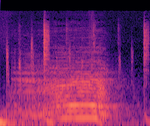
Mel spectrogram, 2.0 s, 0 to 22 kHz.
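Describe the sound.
An Aberdeen Angus cow moos on a farm in Forfar, Angus, from a herd revived with frozen semen from the 1960s. A single long, loud, low call sits over sparse background clicks, and its pitch drops as it ends.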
